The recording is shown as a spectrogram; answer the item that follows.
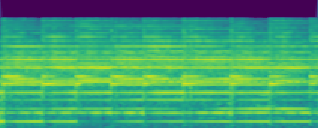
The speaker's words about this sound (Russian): Целыми семьями приходят и приезжают благовещенцы, чтобы порадовать себя неповторимыми изделиями умелец из городского дома ремесел, поучаствовать в играх и конкурсах, а также воспользоваться возможностью огласить округу пасхальным перезвоном.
